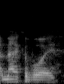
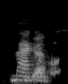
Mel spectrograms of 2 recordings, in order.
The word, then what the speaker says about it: McAvoy: Is that how I pronounce it? Yeah, McAvoy. McAvoy.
